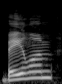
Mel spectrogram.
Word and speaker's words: Balaam: If you're wondering how to pronounce it, it's Balaam.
